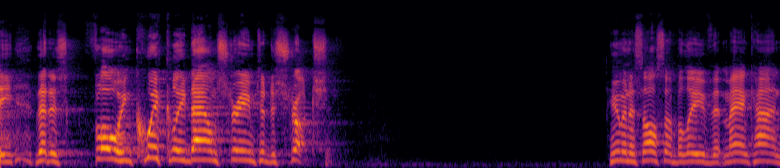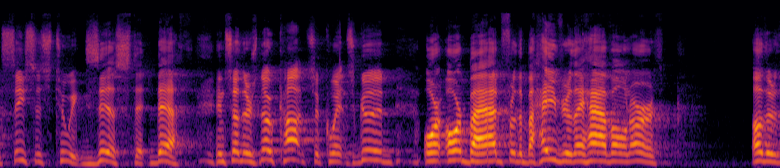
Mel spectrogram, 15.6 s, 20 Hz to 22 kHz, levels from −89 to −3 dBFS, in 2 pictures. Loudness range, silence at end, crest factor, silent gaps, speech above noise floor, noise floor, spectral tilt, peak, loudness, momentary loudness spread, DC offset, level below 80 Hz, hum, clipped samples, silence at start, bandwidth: 13 LU; 0 s; 22 dB; none; 49 dB; -77 dBFS; -3 dB/octave; -6 dBFS; -27 LUFS; 14 LU; under 0.1%; -80 dBFS; none; under 0.1%; 0 s; 16 kHz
